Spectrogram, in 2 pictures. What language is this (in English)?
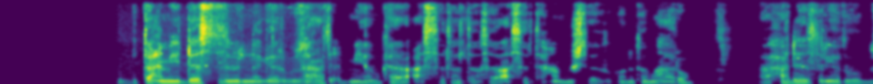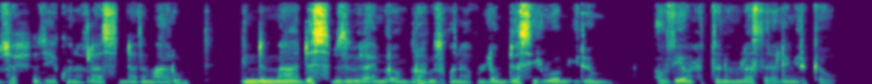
Tigrinya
